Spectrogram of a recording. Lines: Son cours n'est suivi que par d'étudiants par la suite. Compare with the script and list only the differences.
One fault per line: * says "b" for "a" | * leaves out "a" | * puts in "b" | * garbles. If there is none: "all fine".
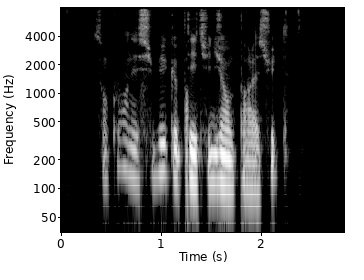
all fine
